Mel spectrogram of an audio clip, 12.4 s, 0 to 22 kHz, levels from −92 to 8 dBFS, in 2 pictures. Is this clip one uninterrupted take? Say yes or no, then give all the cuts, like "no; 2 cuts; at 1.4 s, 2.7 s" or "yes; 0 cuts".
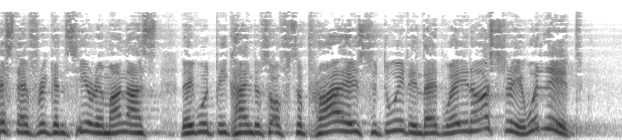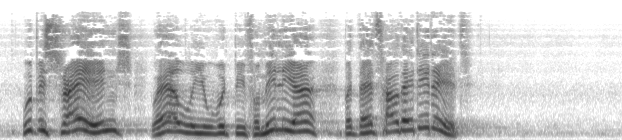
yes; 0 cuts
